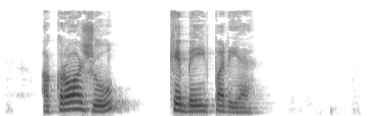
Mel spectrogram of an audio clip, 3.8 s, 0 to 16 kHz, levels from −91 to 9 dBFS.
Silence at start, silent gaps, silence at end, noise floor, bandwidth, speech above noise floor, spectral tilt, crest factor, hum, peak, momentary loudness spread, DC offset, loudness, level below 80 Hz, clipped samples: 0.4 s; none; 1.25 s; -82 dBFS; 11.5 kHz; 60 dB; -5 dB/octave; 20 dB; none; -4 dBFS; 14 LU; under 0.1%; -23 LUFS; -70 dBFS; under 0.1%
